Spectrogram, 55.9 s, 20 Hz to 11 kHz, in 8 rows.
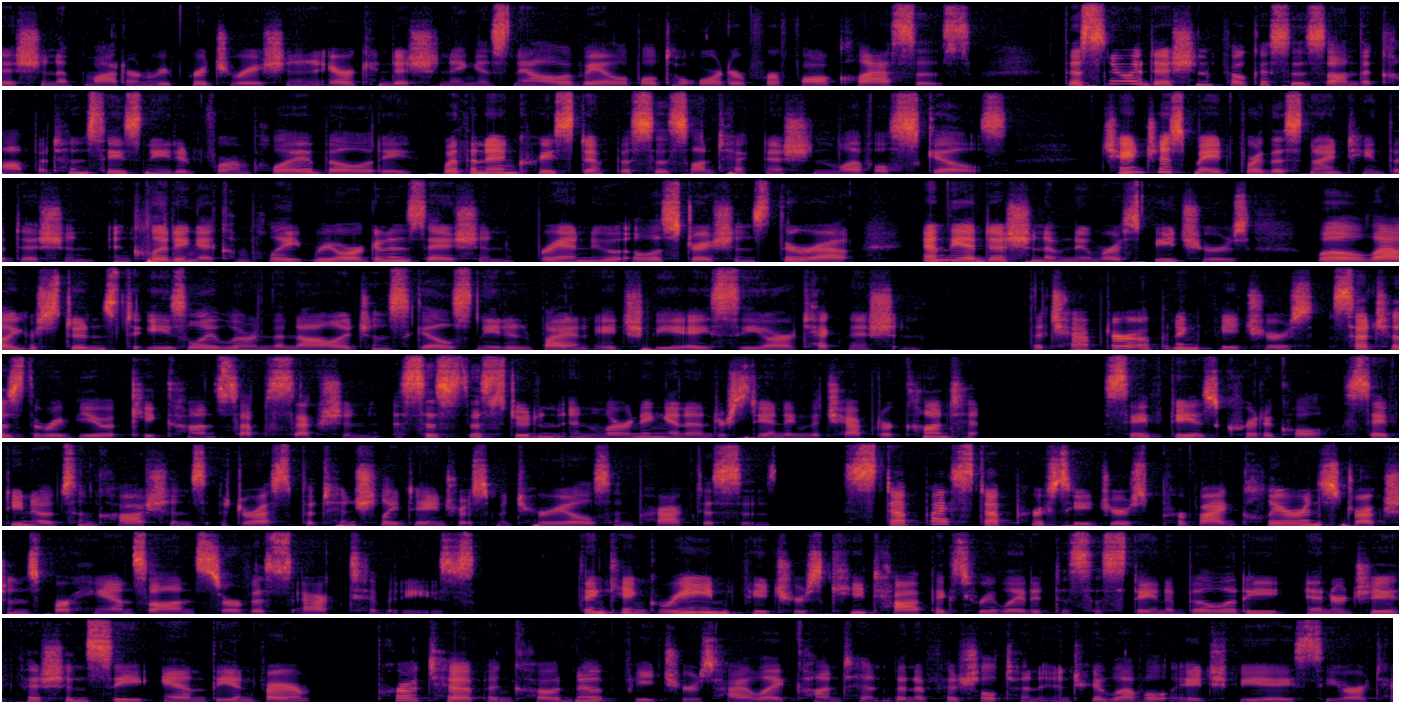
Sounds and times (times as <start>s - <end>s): Speech: 0.0s - 32.9s, 33.5s - 55.8s.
